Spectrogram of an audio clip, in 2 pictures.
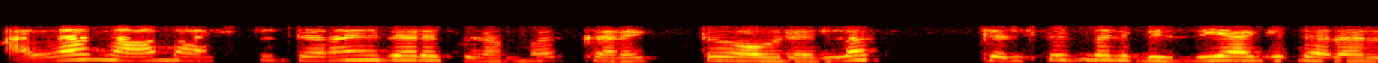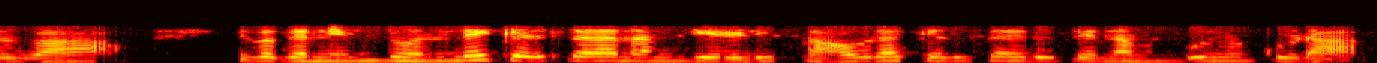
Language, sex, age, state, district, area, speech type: Kannada, female, 18-30, Karnataka, Bangalore Urban, urban, conversation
